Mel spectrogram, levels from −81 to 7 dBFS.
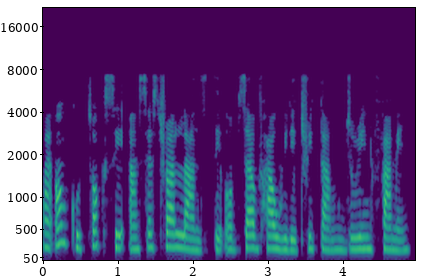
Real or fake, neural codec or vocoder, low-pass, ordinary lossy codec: real; none; 7.2 kHz; none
